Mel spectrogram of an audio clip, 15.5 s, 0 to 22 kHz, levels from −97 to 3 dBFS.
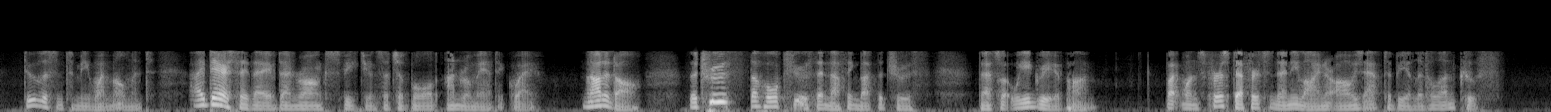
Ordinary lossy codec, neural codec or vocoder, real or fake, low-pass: AAC, 16 kbps; codec, 16 kHz in and 24 kHz out, 0.9 kbps, LongCat-Audio-Codec, fine tuned four codebook decoder; fake; 7.2 kHz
